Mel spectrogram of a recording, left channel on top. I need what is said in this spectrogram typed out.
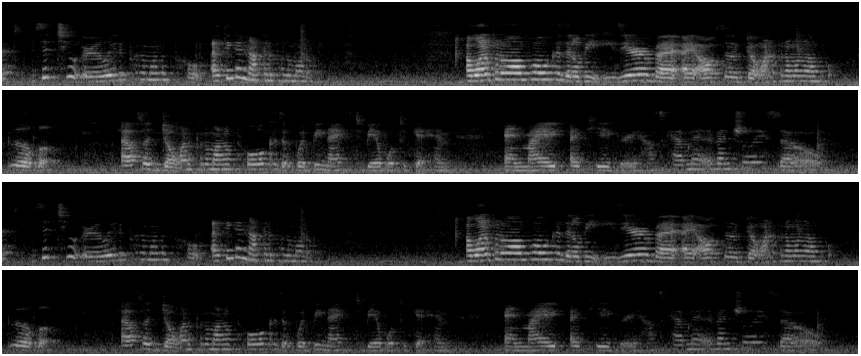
too early to put him on a pole? I think I'm not gonna put him on I wanna put him on a pole because it'll be easier, but I also don't wanna put him on a pole. I also don't wanna put him on a pole because it would be nice to be able to get him in my IKEA greenhouse cabinet eventually, so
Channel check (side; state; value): right; quieter; 5.7 dB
